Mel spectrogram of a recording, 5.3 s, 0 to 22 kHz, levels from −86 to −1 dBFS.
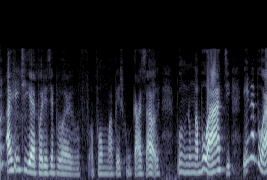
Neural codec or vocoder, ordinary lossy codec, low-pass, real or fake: none; MP3, 48 kbps; 7.2 kHz; real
